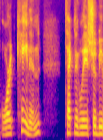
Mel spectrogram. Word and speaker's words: Canaan: Ashkelon, and then over here we actually see Canaan or Canaan. Technically, it should be pronounced Canaan.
